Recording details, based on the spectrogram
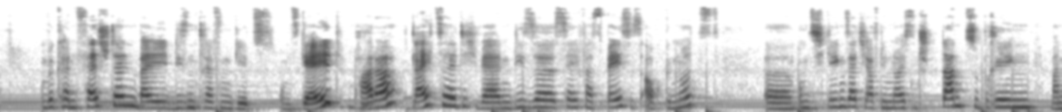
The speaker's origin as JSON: {"language": "German", "country": "Turkey", "said": "Wenn ich zum Beispiel an meine Heimat Türkei denke"}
